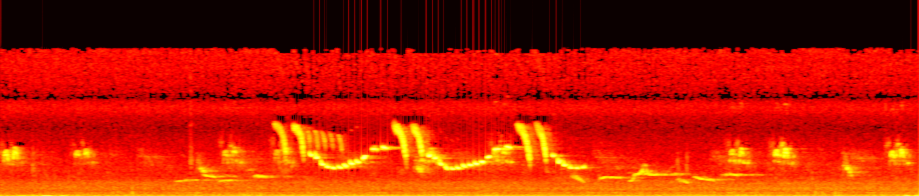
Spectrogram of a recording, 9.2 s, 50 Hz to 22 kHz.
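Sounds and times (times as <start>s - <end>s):
Eurasian blue tit Cyanistes caeruleus calling: 1.8s - 9.1s.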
